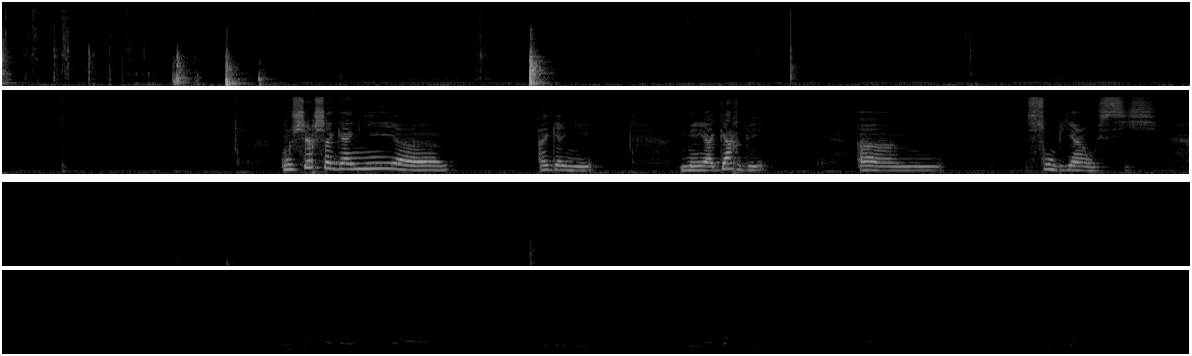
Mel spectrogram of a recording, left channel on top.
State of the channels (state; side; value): quieter; right; 36.8 dB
